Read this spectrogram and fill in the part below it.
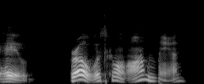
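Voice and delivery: totally open, easy, very non-defensive, no guard up. Showing how to open a call with a client who wants to cancel: super non-defensive. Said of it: "super non-defensive".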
